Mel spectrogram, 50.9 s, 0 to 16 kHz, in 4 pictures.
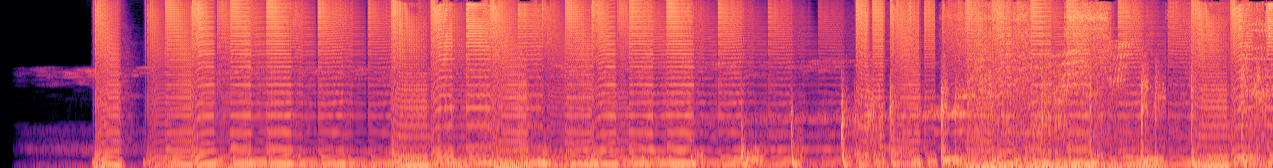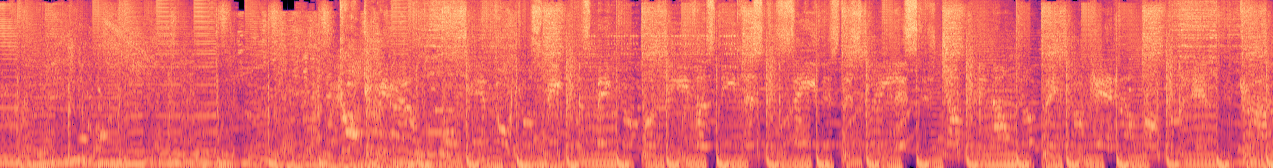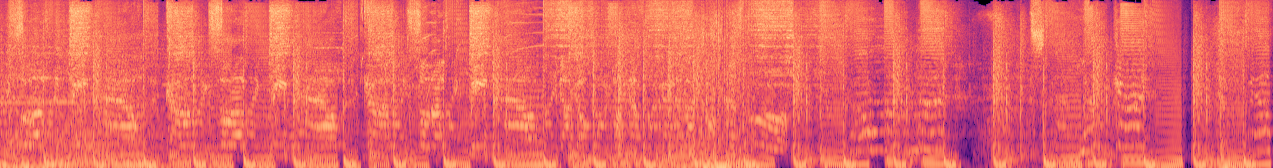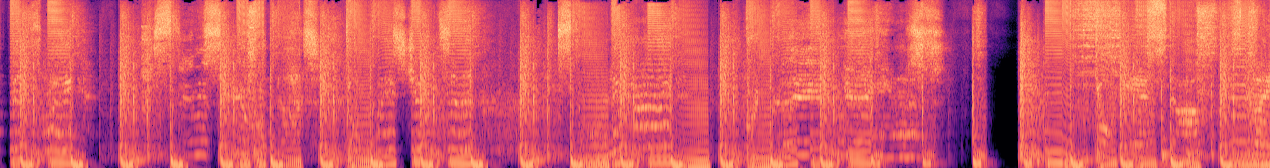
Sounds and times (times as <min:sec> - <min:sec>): Throbbing: 0:01.0 - 0:34.8.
